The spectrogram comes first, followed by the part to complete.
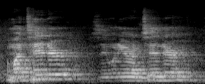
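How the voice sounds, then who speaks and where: A man performing a self-deprecating stand-up set on a club stage, talking animatedly and sometimes breaking into yelling. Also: high voice, fast talker, distant mic, a loud crowd. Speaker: stand-up comedian. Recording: roomy club sound with loud audience laughter. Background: audience laughter.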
